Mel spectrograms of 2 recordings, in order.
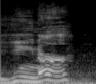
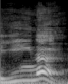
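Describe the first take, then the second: First: The word ends with an r sound. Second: The word ends with an open vowel. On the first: The speaker calls it wrong. "Just don't say it with an E R" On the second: The speaker calls it right. "Say it with an A"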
